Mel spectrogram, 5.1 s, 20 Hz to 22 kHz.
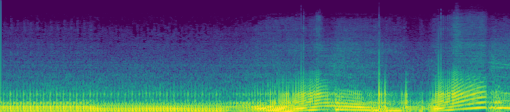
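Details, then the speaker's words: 2005 Mazda RX8 rotary, premix, with Turbo XS catback and mid-pipe: smooth buzzy rotary drone then clean rising and falling revs, not raspy, little drone, best heard at higher rpm; healthy exhaust note. "it sounds really good there's not a lot of drone as well and it's not a raspy at all you could really hear it in the higher rpms it sounds really good"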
